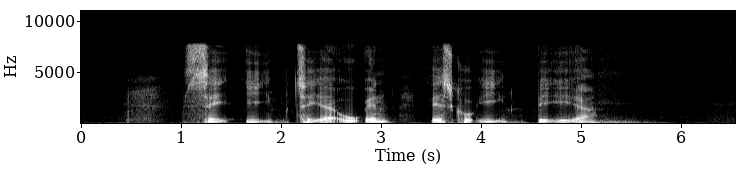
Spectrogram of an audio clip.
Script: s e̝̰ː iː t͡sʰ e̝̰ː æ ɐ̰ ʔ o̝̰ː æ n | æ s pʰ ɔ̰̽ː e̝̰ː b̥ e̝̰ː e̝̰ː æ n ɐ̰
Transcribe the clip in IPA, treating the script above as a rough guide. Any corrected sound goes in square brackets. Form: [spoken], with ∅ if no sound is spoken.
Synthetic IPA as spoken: s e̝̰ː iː t͡sʰ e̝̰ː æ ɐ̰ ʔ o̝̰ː [e] n | [e] s [kʰ] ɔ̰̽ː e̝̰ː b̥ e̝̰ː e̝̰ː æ [∅] ɐ̰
